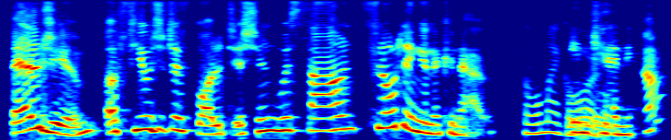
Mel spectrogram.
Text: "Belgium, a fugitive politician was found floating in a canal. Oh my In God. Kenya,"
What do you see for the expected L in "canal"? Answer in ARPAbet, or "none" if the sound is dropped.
L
